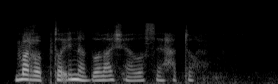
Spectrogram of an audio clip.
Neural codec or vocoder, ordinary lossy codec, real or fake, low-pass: codec, 16 kHz in and 24 kHz out, 0.6 kbps, FocalCodec, streaming, 4096 codes; none; fake; 10.8 kHz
